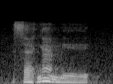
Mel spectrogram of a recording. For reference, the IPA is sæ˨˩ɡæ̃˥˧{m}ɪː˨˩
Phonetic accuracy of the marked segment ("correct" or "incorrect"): correct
